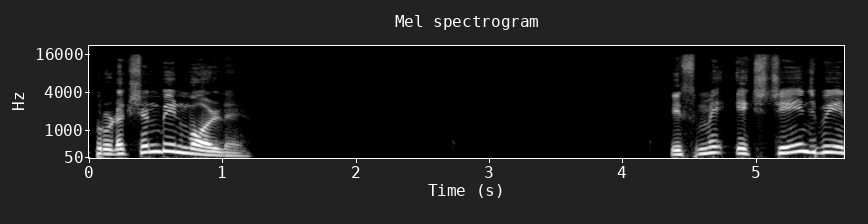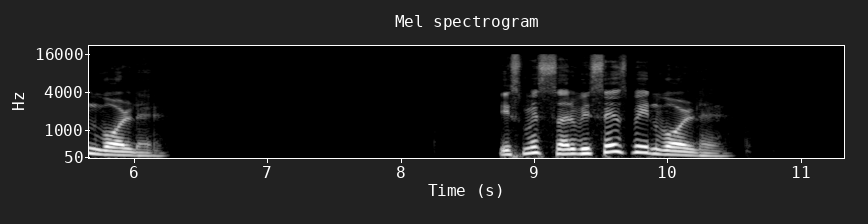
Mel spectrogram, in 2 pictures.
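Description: A man speaks clearly into a close microphone, in short phrases with pauses.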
